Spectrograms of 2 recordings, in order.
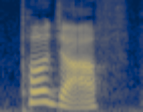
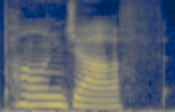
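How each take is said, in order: First: The name is said without an n sound. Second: The name is said with an n sound. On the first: The speaker calls it wrong. "I forgot the N" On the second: The speaker calls it right. "I wonder if I got the N there"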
